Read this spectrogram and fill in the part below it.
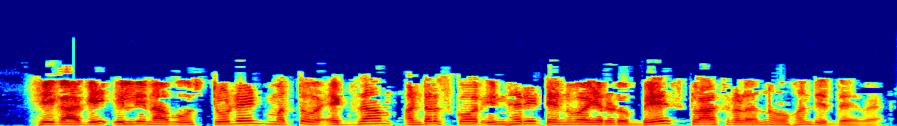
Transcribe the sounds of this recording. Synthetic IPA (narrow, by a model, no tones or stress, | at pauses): hiːɡaːɡiʔilːinaːʋusʈuːɖe̞ɳʈmɐt̪ːuekzaːmɐɳɖɐɾskoːɾinɦeɾiʈe̞nːuʋɐɛɾɐɽubeːsklaːsɡɐɭɐnːuɦo̞nd̪id̪ːe̞ːʋḛ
